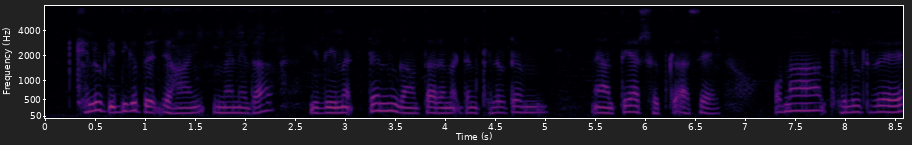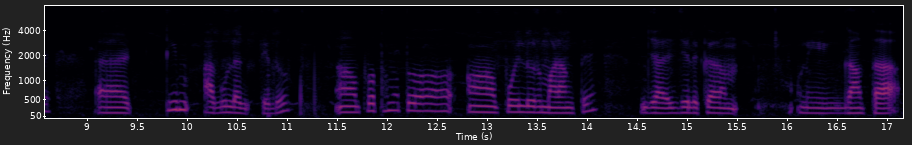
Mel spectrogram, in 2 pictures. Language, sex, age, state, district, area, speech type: Santali, male, 18-30, West Bengal, Jhargram, rural, spontaneous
